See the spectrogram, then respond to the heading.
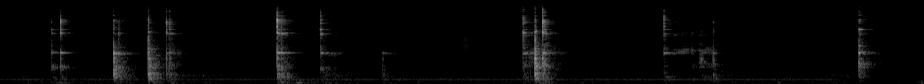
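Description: A metal teaspoon stirs milky tea in a large ceramic mug with a blue leaf pattern on a kitchen counter, clinking against the mug's inner wall. About a dozen bright, short clinks ring out at irregular intervals, some in quick pairs, each with a clear tone near 1.7 kHz that fades fast. A faint steady low hum sits underneath.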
